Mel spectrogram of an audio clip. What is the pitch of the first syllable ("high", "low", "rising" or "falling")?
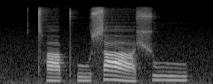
low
